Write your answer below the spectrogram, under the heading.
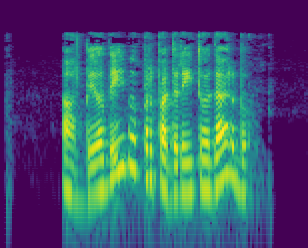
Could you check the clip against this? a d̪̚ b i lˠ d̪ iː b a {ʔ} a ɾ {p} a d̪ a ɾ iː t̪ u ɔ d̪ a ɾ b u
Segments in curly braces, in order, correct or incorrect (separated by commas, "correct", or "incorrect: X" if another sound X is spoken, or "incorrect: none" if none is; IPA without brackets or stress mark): incorrect: p, correct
